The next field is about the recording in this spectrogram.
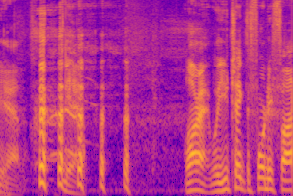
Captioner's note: laughs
